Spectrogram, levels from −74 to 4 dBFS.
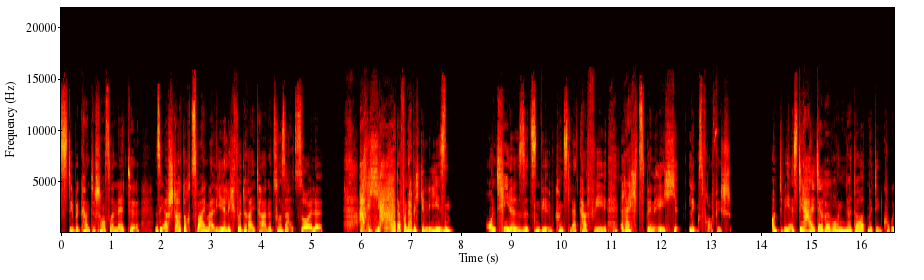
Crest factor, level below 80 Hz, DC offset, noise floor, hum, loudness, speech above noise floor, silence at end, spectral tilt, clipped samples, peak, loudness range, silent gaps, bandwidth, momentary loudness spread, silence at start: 16 dB; -62 dBFS; under 0.1%; -90 dBFS; none; -23 LUFS; 67 dB; 0 s; -3.5 dB/octave; under 0.1%; -8 dBFS; 3 LU; none; 16 kHz; 8 LU; 0 s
